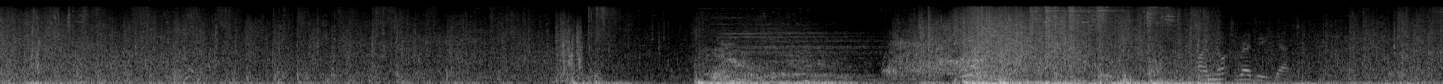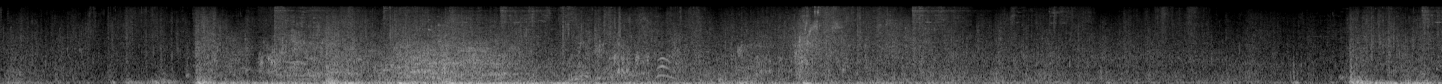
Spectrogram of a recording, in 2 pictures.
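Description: Icy blasts crackle and shatter over and over.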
